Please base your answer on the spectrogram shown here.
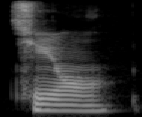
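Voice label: "cion1", Teochew, chaoyang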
